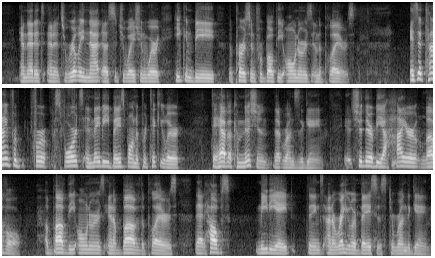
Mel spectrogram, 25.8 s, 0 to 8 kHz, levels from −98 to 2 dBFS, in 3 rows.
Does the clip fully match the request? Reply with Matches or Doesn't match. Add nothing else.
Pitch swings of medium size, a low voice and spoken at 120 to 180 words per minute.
Matches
